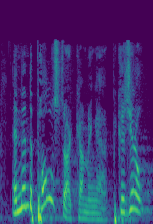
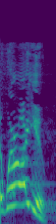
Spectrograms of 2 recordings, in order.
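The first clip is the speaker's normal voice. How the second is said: mock-exasperated call to Mitt; 9 semitones higher than usual. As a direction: call out where he's hiding. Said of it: "I said".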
